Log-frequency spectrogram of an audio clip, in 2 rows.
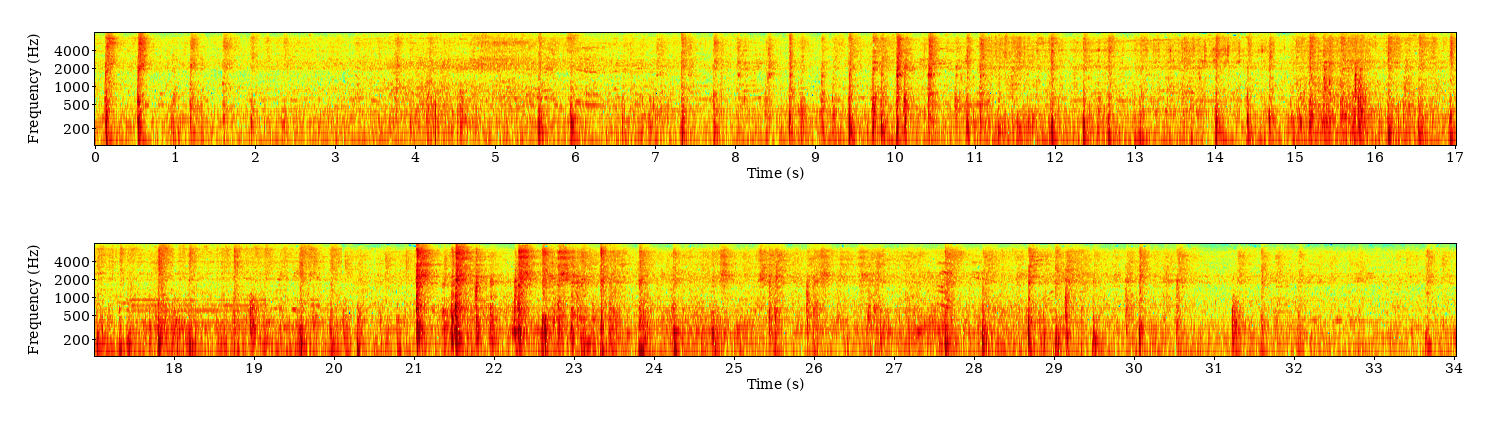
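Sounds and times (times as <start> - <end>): train rolling noise: 0.0 - 34.0
wheels clattering over rail joints: 5.4 - 32.3.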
